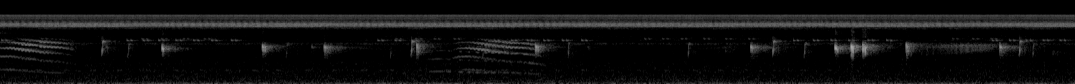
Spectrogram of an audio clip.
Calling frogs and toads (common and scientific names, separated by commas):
menwig frog (Physalaemus albonotatus), Pithecopus azureus, pointedbelly frog (Leptodactylus podicipinus)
